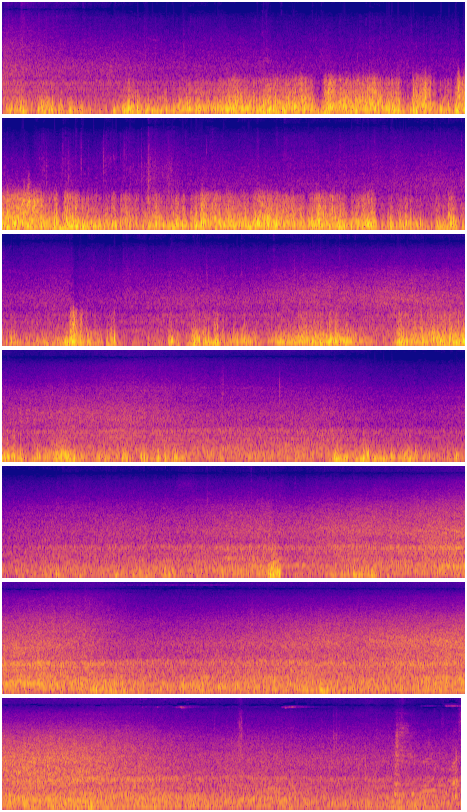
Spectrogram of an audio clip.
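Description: Wind buffeting the microphone in irregular gusts over street ambience for the first half. After that, a car's tyres and engine swell as it approaches along the street, loudest near the end.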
